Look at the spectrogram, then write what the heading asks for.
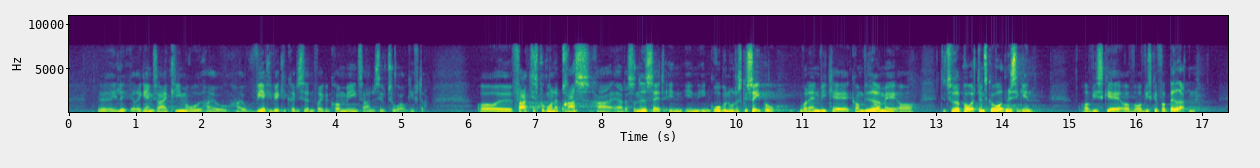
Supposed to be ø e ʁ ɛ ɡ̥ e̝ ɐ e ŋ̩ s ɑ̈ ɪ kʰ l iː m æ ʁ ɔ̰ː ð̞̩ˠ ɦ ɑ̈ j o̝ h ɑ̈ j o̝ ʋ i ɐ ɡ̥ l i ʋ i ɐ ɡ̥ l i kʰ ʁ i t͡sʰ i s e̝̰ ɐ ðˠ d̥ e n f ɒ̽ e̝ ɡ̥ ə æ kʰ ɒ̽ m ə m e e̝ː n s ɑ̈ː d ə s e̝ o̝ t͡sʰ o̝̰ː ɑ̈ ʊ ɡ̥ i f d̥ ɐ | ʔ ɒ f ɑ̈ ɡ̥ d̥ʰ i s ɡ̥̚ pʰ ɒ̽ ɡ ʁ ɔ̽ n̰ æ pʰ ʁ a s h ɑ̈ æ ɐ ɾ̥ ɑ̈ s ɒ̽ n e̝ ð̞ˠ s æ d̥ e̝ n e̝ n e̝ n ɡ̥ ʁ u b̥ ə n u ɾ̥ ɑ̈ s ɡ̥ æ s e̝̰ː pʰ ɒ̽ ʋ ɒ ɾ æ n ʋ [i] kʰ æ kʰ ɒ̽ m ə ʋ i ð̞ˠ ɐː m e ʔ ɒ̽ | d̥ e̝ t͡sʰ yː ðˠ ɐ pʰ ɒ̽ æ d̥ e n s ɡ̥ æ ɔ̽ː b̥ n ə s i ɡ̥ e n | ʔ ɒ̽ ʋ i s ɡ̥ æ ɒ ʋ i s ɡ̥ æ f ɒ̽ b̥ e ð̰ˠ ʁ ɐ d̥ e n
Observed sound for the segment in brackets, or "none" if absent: i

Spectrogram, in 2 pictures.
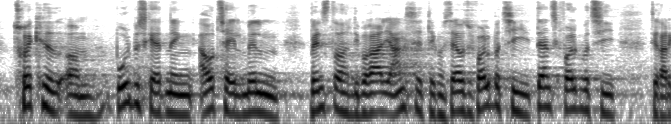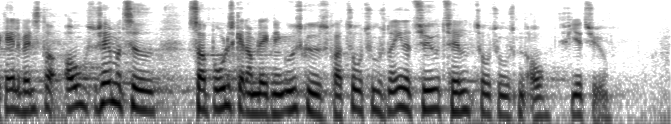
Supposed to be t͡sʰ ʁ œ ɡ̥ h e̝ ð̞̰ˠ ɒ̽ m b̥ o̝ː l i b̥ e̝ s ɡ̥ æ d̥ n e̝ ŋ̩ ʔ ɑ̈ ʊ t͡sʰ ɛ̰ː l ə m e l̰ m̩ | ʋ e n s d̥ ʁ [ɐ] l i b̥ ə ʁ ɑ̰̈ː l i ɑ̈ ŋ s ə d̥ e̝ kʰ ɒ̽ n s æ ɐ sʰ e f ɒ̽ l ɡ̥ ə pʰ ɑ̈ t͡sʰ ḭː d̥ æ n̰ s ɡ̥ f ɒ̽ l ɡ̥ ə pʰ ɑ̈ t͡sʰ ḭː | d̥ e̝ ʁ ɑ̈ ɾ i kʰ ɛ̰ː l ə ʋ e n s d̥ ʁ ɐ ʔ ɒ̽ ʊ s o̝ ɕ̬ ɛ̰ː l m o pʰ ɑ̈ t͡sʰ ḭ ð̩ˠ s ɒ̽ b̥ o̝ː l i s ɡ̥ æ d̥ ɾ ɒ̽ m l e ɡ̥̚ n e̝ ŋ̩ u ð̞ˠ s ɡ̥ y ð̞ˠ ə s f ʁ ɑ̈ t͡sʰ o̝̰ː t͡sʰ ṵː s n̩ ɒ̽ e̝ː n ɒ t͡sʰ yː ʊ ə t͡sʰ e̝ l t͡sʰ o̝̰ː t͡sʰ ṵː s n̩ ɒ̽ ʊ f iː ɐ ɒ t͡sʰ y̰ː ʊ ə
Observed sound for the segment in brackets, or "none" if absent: ɐ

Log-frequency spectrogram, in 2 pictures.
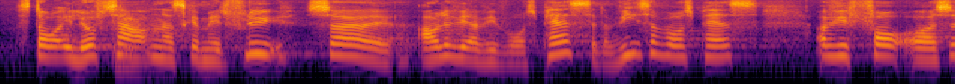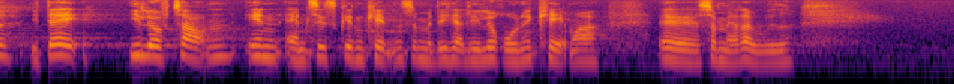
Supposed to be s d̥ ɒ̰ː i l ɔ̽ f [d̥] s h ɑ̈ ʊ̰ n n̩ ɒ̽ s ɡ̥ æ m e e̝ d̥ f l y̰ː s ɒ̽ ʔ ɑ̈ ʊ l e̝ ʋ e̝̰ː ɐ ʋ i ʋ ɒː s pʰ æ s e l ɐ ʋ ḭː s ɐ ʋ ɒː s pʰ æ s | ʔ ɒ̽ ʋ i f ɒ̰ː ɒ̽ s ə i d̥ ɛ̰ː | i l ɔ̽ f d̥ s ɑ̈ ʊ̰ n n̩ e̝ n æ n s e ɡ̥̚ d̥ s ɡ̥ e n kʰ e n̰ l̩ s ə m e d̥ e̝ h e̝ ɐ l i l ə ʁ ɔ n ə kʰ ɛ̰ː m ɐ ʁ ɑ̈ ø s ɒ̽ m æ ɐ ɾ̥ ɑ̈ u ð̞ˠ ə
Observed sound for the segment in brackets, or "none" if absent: d̥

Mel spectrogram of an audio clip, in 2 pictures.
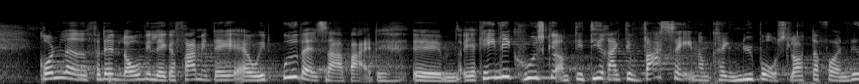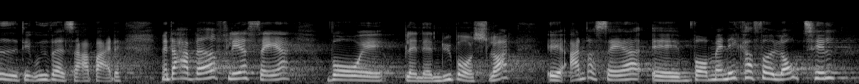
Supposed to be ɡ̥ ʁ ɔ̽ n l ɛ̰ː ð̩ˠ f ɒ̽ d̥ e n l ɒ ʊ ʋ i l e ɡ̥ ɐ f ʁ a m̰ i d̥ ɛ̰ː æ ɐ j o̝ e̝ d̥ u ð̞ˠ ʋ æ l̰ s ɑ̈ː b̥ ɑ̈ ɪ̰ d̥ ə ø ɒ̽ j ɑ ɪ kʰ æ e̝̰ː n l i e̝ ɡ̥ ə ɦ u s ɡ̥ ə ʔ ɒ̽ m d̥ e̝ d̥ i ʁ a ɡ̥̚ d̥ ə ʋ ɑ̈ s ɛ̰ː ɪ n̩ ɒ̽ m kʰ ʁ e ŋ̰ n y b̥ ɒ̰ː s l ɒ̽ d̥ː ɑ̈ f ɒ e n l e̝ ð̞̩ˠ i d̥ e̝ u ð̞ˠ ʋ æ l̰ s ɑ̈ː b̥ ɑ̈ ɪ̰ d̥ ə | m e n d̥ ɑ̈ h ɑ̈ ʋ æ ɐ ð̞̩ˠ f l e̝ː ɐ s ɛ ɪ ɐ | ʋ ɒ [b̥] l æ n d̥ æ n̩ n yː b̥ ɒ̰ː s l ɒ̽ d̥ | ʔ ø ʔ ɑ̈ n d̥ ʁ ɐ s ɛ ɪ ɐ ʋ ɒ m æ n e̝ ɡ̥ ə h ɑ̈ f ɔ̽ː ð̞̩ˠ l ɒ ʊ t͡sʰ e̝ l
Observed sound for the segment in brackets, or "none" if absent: b̥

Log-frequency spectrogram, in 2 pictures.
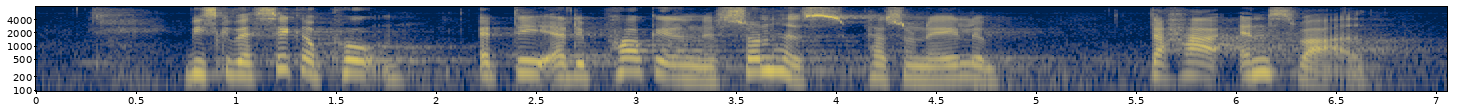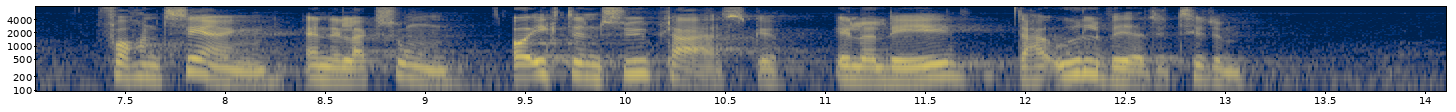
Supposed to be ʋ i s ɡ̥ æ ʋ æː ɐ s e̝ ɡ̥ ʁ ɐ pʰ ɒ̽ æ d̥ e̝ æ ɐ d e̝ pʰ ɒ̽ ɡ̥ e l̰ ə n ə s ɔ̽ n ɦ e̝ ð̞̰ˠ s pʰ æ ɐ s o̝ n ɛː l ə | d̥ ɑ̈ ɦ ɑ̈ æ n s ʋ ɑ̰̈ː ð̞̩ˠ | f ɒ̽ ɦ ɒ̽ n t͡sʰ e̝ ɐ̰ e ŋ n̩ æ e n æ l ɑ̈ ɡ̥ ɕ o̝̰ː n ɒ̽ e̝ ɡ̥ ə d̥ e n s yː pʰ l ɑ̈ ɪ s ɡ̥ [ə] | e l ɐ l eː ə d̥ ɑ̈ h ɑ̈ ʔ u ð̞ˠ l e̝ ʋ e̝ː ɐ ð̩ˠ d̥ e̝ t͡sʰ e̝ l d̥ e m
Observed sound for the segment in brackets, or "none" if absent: ə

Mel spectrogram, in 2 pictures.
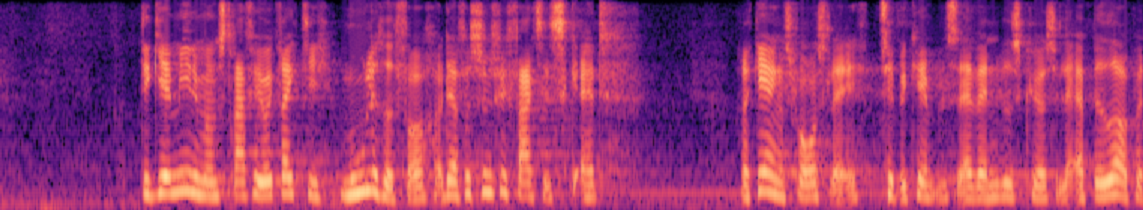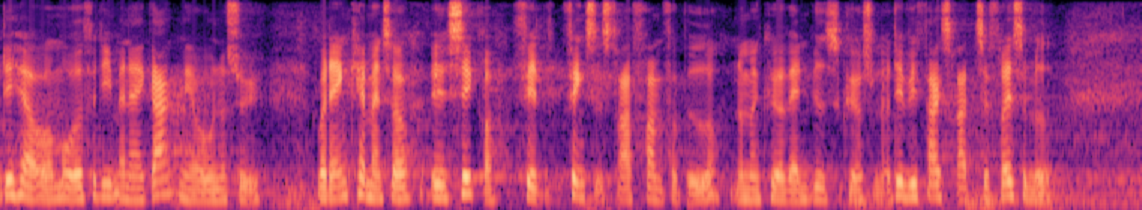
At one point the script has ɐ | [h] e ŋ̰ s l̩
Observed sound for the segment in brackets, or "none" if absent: f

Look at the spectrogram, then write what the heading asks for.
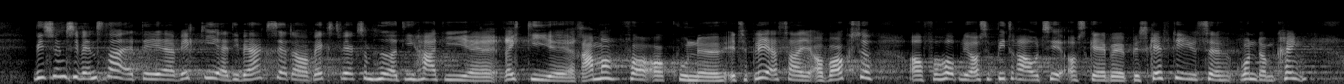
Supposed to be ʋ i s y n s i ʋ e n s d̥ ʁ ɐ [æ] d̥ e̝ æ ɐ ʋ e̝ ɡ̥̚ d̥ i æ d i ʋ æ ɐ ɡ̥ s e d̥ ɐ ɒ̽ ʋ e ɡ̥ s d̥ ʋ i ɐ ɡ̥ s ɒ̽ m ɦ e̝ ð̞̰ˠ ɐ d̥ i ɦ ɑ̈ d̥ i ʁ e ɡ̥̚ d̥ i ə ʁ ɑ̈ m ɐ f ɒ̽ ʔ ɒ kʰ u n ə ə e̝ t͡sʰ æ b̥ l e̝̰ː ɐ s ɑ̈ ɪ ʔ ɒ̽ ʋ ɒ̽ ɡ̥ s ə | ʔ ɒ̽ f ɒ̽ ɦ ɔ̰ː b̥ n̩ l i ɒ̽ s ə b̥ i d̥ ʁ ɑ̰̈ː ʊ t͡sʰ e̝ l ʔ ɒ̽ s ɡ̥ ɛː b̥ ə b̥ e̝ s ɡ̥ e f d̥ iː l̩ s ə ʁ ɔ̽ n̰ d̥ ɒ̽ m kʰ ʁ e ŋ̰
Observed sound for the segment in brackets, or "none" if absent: æ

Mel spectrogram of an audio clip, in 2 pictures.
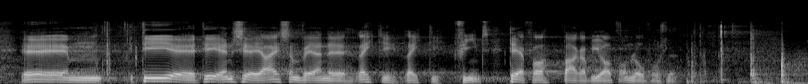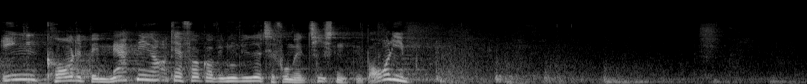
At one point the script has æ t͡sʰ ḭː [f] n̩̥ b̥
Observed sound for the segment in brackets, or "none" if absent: s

